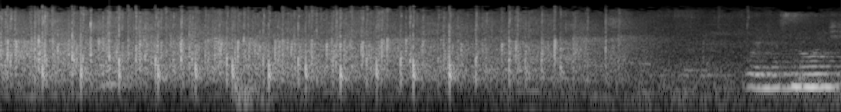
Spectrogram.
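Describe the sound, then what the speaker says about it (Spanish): A church audience gives loud, sustained applause to welcome a woman doctor to the stage, dense clapping that fades after about five seconds as a voice begins speaking alone. "Quiero que la recibamos con un fuerte aplauso para el Señor"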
